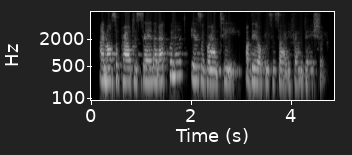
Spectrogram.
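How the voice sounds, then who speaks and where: This is a plain, everyday voice with a Canadian accent. The pace is moderate. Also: woman. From Canada. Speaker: public health program officer at a philanthropy. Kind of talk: discussant remarks at online lecture. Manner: formal.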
